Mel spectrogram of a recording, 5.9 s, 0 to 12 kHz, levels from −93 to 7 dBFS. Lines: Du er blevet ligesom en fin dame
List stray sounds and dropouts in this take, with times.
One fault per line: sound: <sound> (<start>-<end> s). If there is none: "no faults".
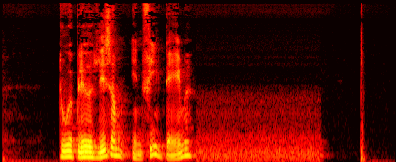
no faults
